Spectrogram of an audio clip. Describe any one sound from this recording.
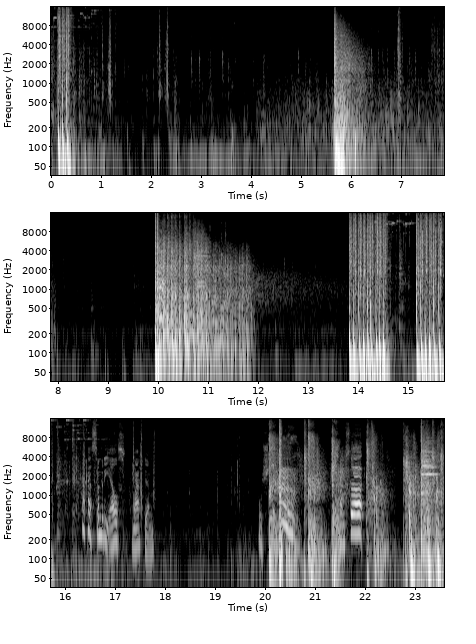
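Gunshots fire in loud bursts with a ringing echo.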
